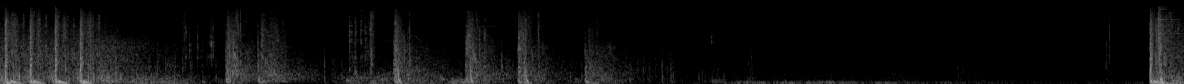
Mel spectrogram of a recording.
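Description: Rapid bursts of gunfire in a video game shooter, loud sharp cracks clustered early then spaced out into single shots, with a final burst at the end and no talking.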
